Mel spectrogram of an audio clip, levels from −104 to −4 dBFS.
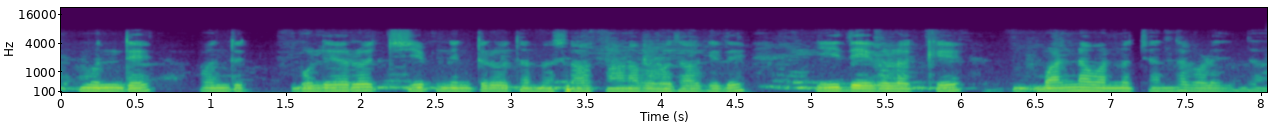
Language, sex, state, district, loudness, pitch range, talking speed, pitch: Kannada, male, Karnataka, Mysore, -25 LUFS, 120-135 Hz, 75 wpm, 125 Hz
